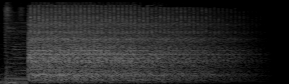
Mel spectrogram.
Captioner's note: camera whirs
